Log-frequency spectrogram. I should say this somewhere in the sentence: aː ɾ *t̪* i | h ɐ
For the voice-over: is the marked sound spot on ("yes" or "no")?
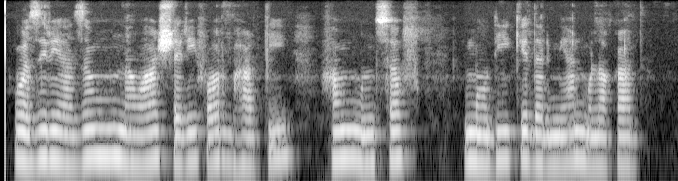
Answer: yes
